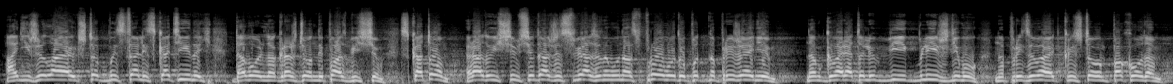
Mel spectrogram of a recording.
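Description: A man's voice: high-pitched, steady tone, fairly bright tone, pitched above the performer's own voice. A man doing a fiery crowd-rousing orator. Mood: indignant. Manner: declaiming, rousing, slow rhetorical cadence.

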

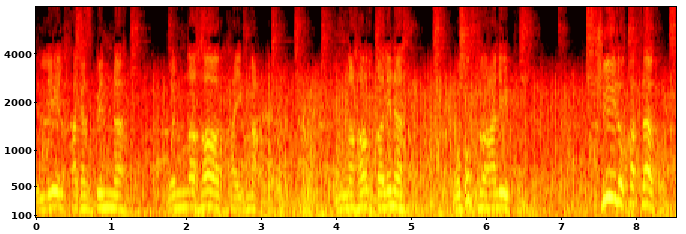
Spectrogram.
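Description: A proud, roaring jinn king with a high-pitched, commanding voice. He declaims boldly like a warrior sultan in an old radio drama, over loud music and battle sounds. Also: animated, moderate pace, pauses often, lo-fi sound. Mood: stern, haughty. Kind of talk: theatrical radio drama acting.

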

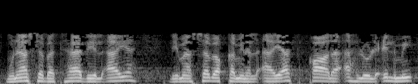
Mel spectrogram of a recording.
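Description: A man giving a religious lesson in formal standard Arabic as a teacher, deliberate and given to repeating his phrases. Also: a little high, little pitch movement. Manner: deliberate, repeats phrases and poses rhetorical questions. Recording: long hall reverb, dull muffled sound.

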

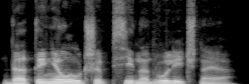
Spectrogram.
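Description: A man's voice: mid-range voice, normal speed, mellow, dry recording, close to an everyday voice. A man voicing a foul-mouthed, scornful captive. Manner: swearing, scornful. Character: crude, irritable male captive nicknamed the dentist.

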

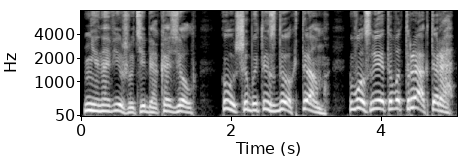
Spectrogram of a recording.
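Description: Male narrator voicing a high, screaming, hysterical kid brother; dry audiobook read. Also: lively intonation, normal speed, darkish tone, dry recording. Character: panicky hysterical younger brother, young man.

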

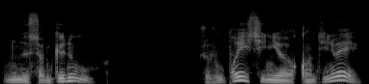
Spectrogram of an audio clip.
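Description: A man voicing a young Italian gentleman guest, speaking in a hushed, pleading way for an audiobook. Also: on the low side, very animated, unhurried, no echo, full character voice.

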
